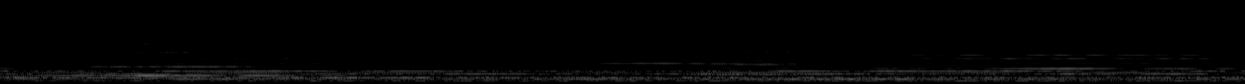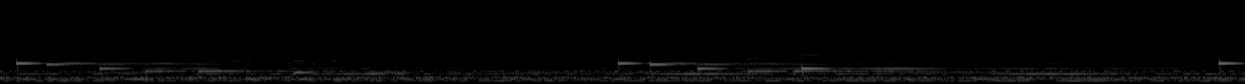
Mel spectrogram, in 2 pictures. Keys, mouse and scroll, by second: 0.3 r, 1.9 r, 9.0 ctrl+s, 10.5 r, 14.2 click, 15.6 click, 16.2 click, 16.5 click, 17.2-18.5 drag, 19.5 click, 20.4 click, 21.9 click, 22.1 ctrl+s, 22.5 click, 23.1 click.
